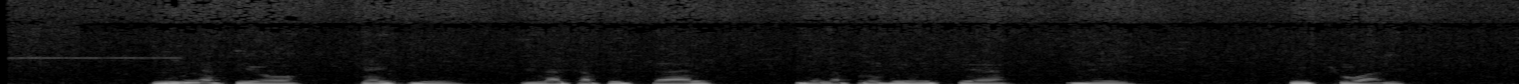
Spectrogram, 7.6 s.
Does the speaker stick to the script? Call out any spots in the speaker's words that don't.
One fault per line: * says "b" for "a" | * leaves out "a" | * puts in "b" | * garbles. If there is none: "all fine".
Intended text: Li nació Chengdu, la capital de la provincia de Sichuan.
all fine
